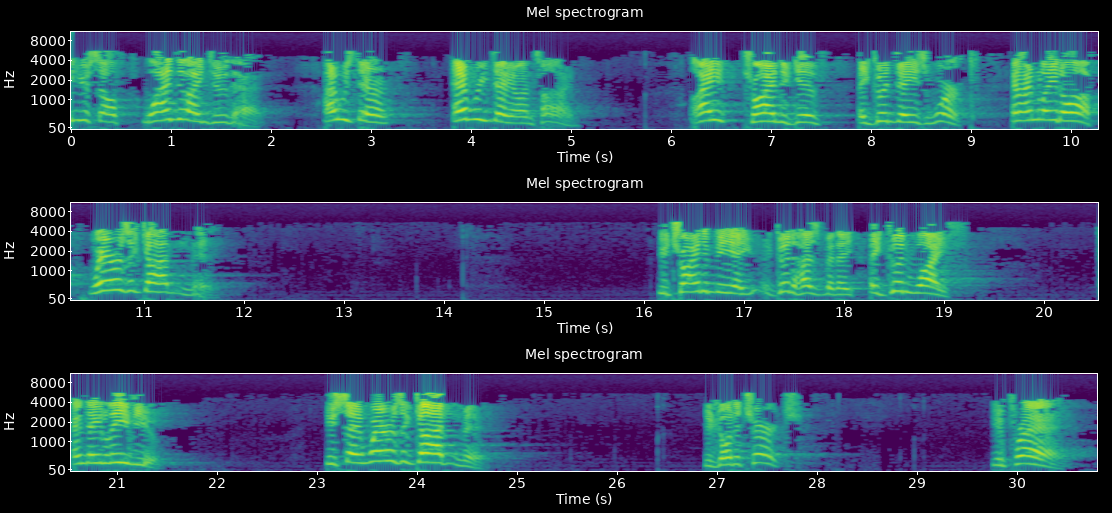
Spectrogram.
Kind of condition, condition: setting, large echoing room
